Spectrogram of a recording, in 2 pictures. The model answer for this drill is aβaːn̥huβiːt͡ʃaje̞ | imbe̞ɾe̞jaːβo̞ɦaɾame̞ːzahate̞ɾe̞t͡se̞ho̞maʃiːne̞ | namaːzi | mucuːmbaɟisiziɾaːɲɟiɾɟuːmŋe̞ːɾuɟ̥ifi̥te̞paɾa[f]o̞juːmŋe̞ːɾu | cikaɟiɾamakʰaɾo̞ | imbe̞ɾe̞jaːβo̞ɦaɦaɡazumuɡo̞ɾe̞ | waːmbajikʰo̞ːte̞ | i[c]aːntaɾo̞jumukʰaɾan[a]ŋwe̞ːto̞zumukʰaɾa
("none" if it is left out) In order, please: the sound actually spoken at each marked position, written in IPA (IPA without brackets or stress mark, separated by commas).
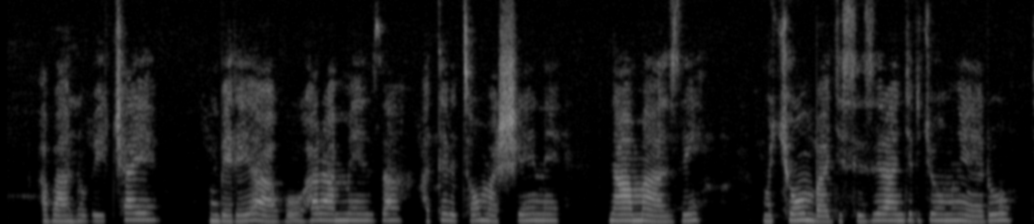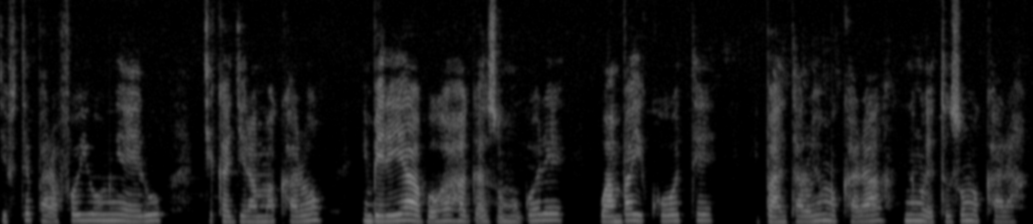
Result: f, p, i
